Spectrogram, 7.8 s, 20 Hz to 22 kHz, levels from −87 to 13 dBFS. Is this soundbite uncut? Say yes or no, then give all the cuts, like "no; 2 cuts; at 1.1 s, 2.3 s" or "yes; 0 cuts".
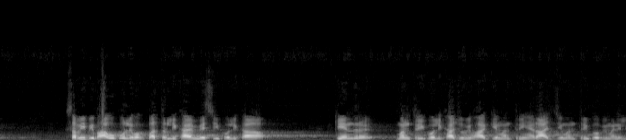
yes; 0 cuts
